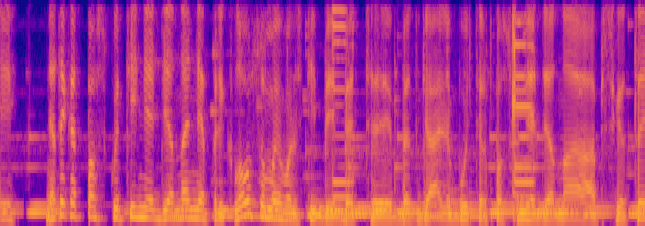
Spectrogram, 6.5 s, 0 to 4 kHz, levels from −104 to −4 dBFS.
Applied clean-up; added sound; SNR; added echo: none; Electric guitar + Marimba, xylophone; 5 dB; none.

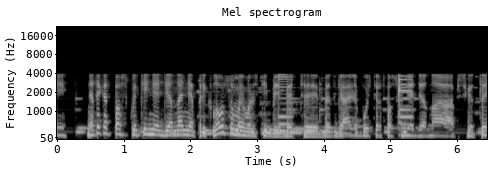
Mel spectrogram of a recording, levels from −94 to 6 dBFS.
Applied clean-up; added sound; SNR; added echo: classical method spectral subtraction.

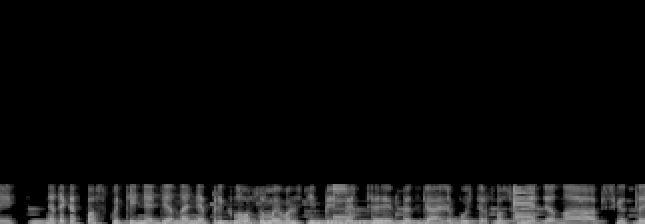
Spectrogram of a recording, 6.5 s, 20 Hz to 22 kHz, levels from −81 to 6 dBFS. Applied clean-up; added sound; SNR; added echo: classical method Wiener filter.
